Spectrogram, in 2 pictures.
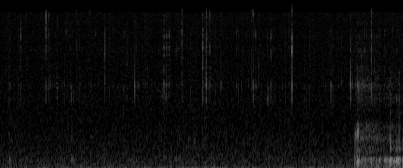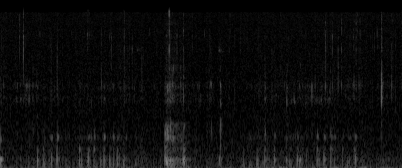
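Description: Near silence: faint underwater noise through a GoPro's waterproof housing, with scattered faint clicks and two short, low, muffled rushes, one about four and a half seconds in and another around seven seconds.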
